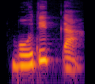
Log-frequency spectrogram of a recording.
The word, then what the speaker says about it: 못 잊다: 그 시 이응 자리로 가서 옷 있다 라고 발음하는 방법 입니다 못 있다 두번째 경우는 뭐니 딸을 하나의 단어로 인식하는 경우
